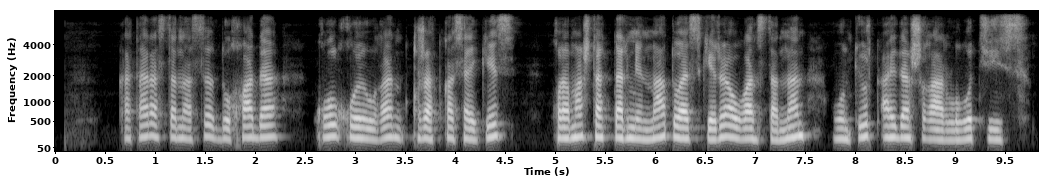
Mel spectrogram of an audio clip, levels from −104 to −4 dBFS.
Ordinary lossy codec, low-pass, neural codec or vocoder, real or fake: none; 7.2 kHz; codec, 24 kHz, 6 kbps, HILCodec; fake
